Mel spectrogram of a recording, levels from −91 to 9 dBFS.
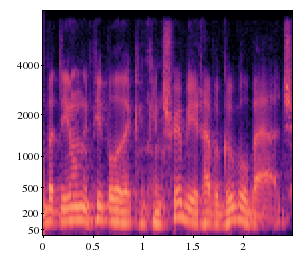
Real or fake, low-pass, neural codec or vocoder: real; 7.2 kHz; none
